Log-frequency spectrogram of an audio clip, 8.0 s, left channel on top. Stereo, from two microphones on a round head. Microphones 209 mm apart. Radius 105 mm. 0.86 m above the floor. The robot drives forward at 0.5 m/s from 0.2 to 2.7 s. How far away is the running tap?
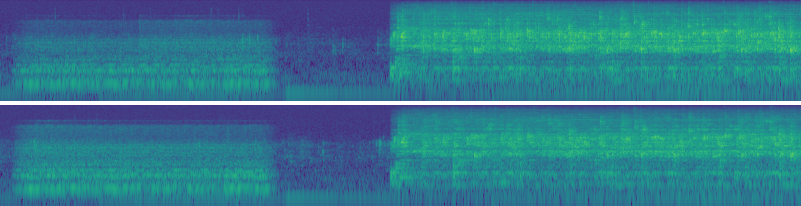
About 1.4 m.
